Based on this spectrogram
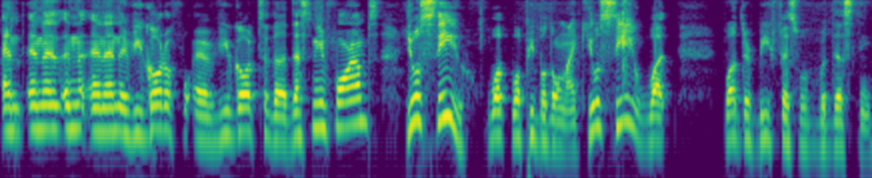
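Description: A man's fairly high voice with a dark, mellow tone, lively intonation and a fairly quick pace. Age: 30s. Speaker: podcast co-host. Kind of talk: casual chat.

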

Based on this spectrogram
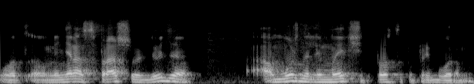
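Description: Speaking at a fairly slow pace, a man with a medium pitch has a dark, mellow tone that is somewhat breathy. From Russia, Tatarstan (Naberezhnye Chelny). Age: 20s. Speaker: film colorist, studio owner. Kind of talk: casual interview.

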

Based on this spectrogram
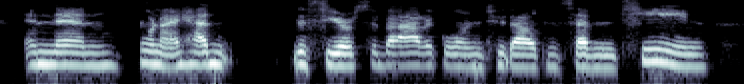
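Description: At a moderate pace, a woman speaks with an American accent at a fairly low pitch, with little pitch movement. The sound is dry and close with no echo.

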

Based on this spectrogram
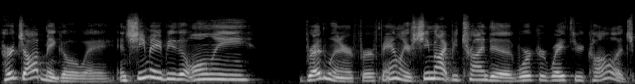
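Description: A woman's voice at a moderate pace, with very wide pitch swings and a quiet background. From California, Bakersfield. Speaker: petroleum engineer. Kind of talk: interview.

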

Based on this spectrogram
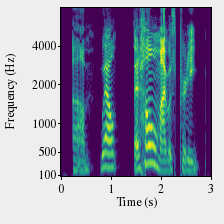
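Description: A woman with an American accent and vocal fry speaks at a fairly slow pace on a very clean recording with a silent background. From US South (Bible Belt). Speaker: storyteller. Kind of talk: storytelling performance; casual interview.

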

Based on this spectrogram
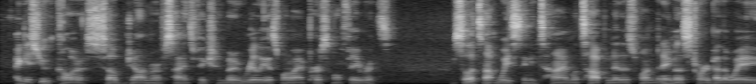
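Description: The delivery is an unforced reading voice.

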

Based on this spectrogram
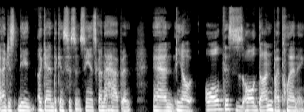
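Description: A man speaks in a monotone, flat intonation at a moderate pace, his loudness very even. His voice is somewhat breathy. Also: medium pitch for a man. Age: 20s. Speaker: podcast host. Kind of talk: casual solo monologue. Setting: recording on lunch break.

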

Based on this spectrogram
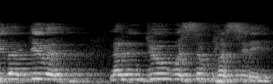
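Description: Over noticeable background noise, a man with an extremely high pitch talks at a moderate pace with lively intonation. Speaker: Bible teacher. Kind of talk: sermon.

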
